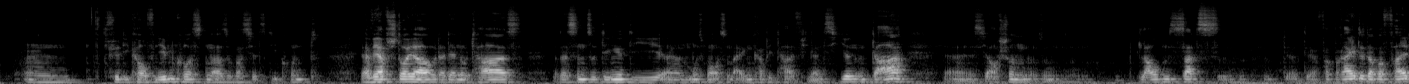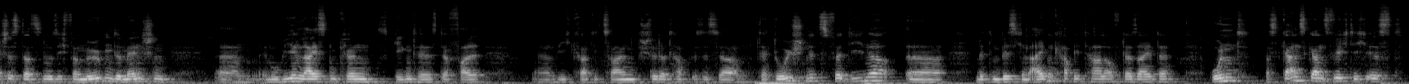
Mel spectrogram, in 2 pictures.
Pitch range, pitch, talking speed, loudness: 110-125 Hz, 120 Hz, 170 wpm, -24 LUFS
